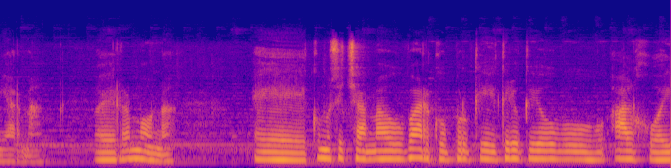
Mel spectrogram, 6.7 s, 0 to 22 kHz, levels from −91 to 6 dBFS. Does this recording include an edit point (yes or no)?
yes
